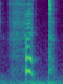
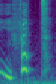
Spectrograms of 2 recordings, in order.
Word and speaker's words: fête: Fête. Fête. Spit out the T. Fête.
